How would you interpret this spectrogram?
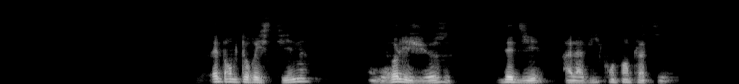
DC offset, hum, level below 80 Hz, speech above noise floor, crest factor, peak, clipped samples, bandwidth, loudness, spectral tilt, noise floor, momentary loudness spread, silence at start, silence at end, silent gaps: under 0.1%; none; -52 dBFS; 66 dB; 22 dB; -2 dBFS; under 0.1%; 7.4 kHz; -23 LUFS; -8.5 dB/octave; -88 dBFS; 12 LU; 2.1 s; 0.7 s; none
